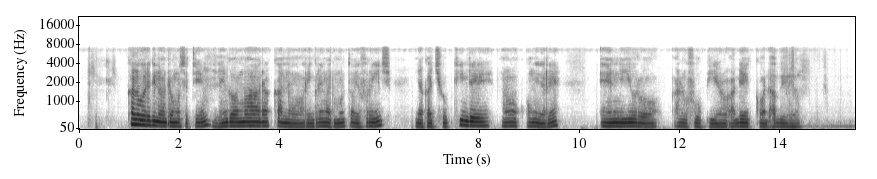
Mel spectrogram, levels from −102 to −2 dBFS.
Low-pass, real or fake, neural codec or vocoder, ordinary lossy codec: 7.2 kHz; fake; codec, 16 kHz, 4 kbps, FreqCodec, smaller model; none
